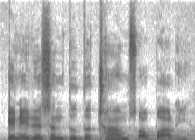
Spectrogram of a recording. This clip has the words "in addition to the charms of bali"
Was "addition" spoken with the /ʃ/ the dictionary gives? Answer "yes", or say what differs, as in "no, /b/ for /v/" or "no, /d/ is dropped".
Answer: no, /s/ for /ʃ/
